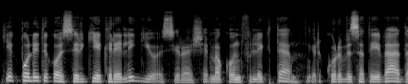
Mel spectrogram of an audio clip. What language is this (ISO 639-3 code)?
lit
